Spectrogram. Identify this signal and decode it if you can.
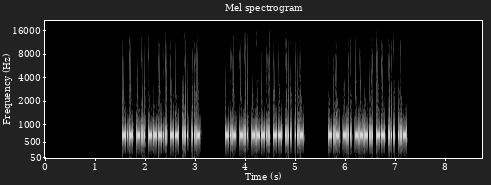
Morse code, heard as a keyed tone, about 52 wpm, 700 Hz. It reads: KD8MSU KD8MSU KD8MSU
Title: USA Call Signs - 6 Characters - Repeated 3x - 50wpm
